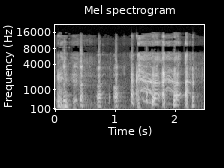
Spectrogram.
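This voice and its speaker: Laid-back slow-talking male gamer. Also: high voice, wildly swooping pitch, vocal fry. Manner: laughs often, easygoing banter with teammates. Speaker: gamer streaming his match. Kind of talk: casual gaming chat.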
